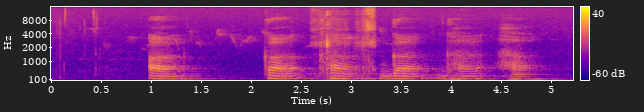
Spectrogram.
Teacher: अ, क, ख, ग, घ, ह और विसर्गों का उच्चारण कंठ से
